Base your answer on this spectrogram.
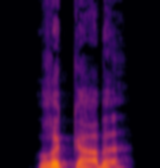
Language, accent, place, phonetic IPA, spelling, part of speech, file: German, Germany, Berlin, [ˈʁʏkˌɡaːbə], Rückgabe, noun, De-Rückgabe.ogg
- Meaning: refund, return, restitution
